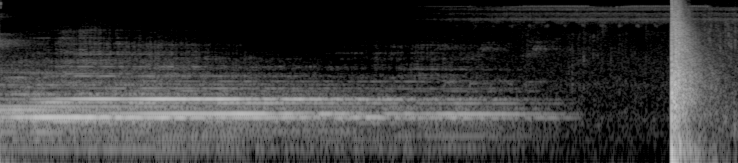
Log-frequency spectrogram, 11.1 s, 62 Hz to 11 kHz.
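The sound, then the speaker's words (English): A single gunshot booms through the trees as a hunter fires at squirrels: one sharp, loud crack near the end with a decaying tail, following a long stretch of steady humming tones that fade away. “Earl's voice was overpowered by the resounding boom that echoed through the trees. In the span of 1 hour, he had wasted 4 bullets shooting at squirrels that were too fast for him.”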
